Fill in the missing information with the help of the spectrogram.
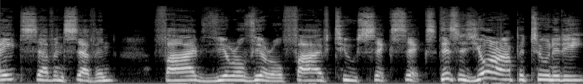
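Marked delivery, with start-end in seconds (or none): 0.0-4.4 very slow, careful, deliberate spelling-out. Radio speaker repeating the station's phone number for listeners, said slowly. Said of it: "Let me say that slowly".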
